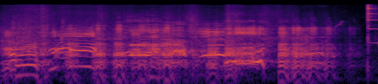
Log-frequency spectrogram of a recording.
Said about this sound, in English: Hippopotamus. Yeah, that's a hippopotamus.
